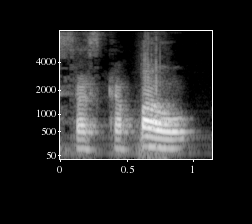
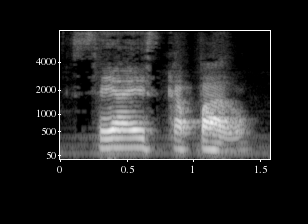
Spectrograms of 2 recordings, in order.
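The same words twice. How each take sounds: First: Se ha is shortened into one syllable. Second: Se ha is said fully as two syllables. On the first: The speaker calls it wrong. "Apócope" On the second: The speaker calls it right. "por decir"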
